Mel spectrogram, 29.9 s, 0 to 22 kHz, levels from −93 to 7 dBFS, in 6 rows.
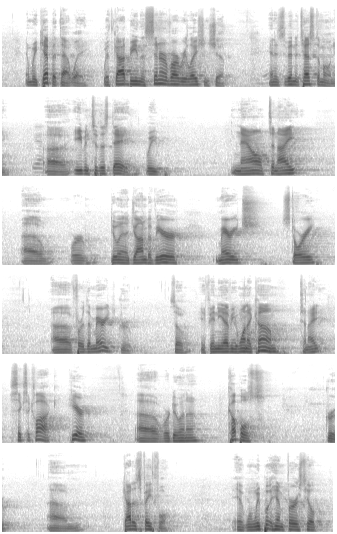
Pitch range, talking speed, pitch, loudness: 115-140 Hz, 140 wpm, 130 Hz, -33 LUFS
